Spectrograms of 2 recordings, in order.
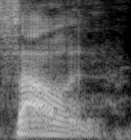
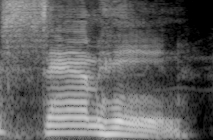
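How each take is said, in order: First: It uses a pronunciation unlike its letters. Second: Each written letter is sounded out. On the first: The speaker calls it right. "It's actually pronounced" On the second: The speaker calls it wrong. "it looks like ... That is not how it is pronounced"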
